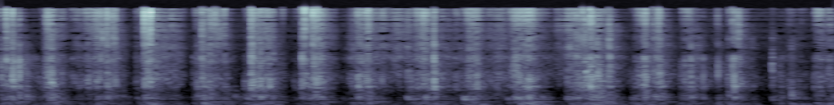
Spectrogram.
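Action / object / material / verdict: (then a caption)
scrape / denim jeans fabric / cotton denim / none. Fingernails scratch the fabric around the waistband of blue ripped denim jeans laid flat, making quiet, dry, rasping strokes. The bursts come in an irregular run of about sixteen short scrapes with bright, hissy highs and almost no low end, each stopping dead with no ring.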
